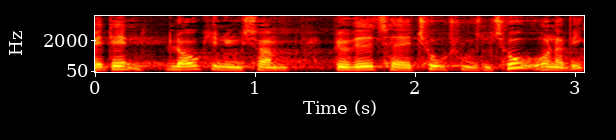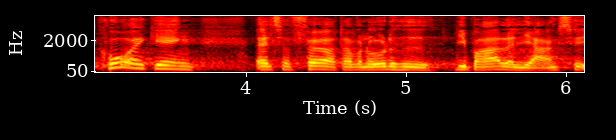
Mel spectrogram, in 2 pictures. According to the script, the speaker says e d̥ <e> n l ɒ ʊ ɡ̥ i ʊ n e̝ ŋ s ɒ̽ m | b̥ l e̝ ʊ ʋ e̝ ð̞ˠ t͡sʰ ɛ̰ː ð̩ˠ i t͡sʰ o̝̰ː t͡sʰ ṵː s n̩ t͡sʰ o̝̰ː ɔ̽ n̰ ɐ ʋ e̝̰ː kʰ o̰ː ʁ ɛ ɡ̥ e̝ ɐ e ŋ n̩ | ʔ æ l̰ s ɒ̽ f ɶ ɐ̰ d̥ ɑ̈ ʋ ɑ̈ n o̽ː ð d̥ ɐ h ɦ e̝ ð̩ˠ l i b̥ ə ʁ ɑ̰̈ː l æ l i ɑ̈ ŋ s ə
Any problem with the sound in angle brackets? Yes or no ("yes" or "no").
no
